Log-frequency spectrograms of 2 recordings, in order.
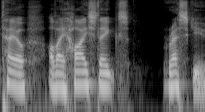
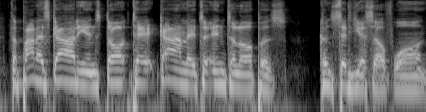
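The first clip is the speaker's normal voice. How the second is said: laid-on put-on villain character voice. Attempting a character line, Jafar impression. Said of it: "Is that a good Jafar impression".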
